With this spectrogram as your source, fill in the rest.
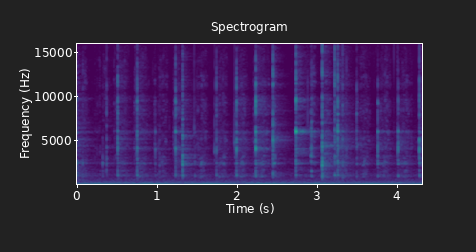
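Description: A spoon scrapes and clinks repeatedly against a bowl while stirring a mustard and ketchup mixture, light rapid taps close by over a low steady hum.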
